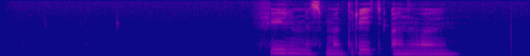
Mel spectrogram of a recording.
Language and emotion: Russian, neutral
